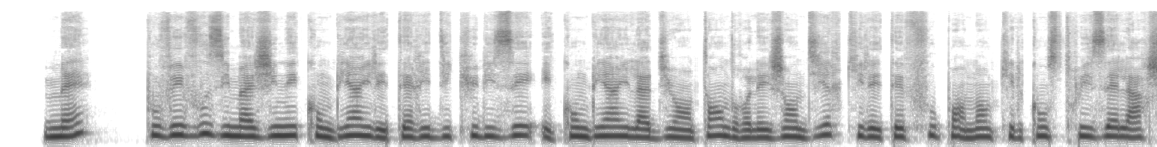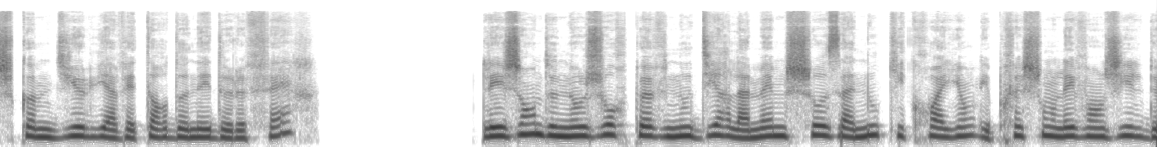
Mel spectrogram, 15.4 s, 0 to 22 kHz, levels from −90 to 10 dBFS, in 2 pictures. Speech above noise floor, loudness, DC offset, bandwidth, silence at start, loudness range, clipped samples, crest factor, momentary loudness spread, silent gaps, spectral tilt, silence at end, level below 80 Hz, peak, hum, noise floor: over 68 dB; -23 LUFS; under 0.1%; 17 kHz; 0.3 s; 3 LU; under 0.1%; 14 dB; 6 LU; 9.98-10.83 s; -5.5 dB/octave; 0 s; -70 dBFS; -8 dBFS; none; under -90 dBFS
